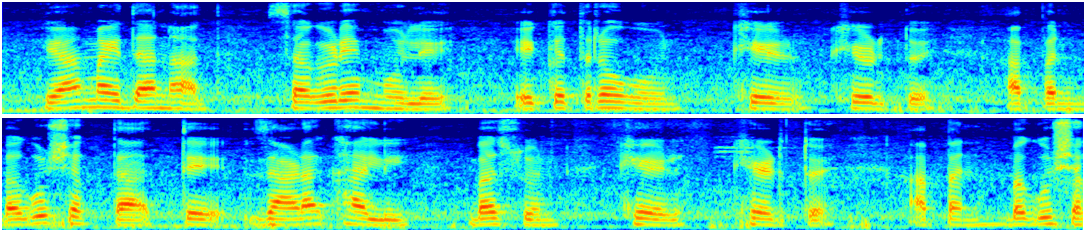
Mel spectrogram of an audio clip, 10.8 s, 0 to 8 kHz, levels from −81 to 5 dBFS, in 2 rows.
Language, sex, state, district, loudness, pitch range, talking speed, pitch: Marathi, male, Maharashtra, Pune, -17 LUFS, 140-165 Hz, 105 wpm, 155 Hz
